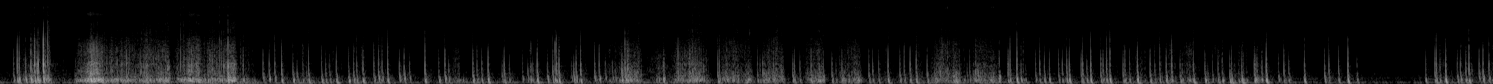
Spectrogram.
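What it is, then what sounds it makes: Woven fabric chair seat. Long red nails scratch and tap a padded chair seat with coarse woven upholstery fabric, making a dense run of quick, dry scratches and soft taps. The sound stays low and muffled with little brightness, is loudest in the first couple of seconds, and drops briefly near the end before resuming.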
